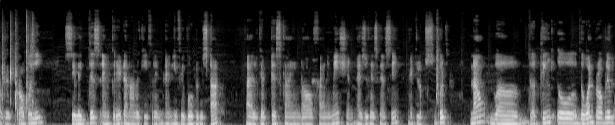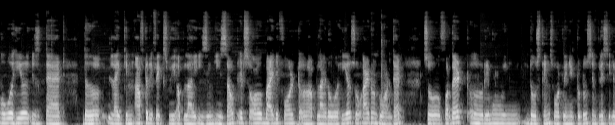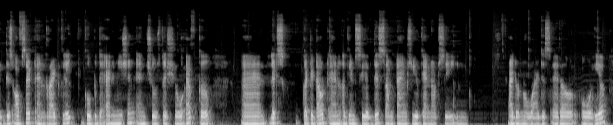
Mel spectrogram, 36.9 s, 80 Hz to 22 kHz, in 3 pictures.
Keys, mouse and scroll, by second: 0.5 Return, 1.7 click, 8.2 click, 10.5 click, 17.2 click, 24.1 click, 25.3 right click, 28.1 click, 31.6 right click, 33.9-36.5 drag.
